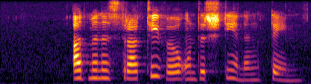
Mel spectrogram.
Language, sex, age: Afrikaans, female, 20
